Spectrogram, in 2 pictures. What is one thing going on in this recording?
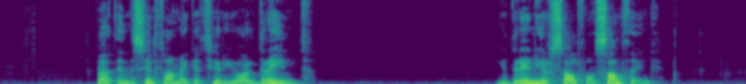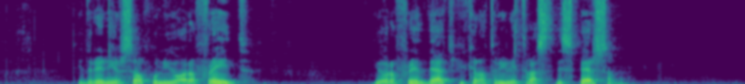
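A middle-aged woman speaks calmly and close up into a microphone, in short phrases with pauses.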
